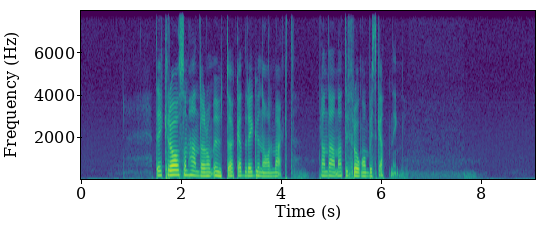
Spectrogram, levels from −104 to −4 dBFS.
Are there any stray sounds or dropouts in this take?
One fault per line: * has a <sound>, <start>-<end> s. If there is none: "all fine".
all fine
